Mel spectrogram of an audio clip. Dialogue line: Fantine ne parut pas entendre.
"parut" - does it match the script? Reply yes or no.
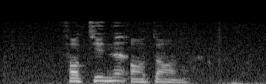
no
